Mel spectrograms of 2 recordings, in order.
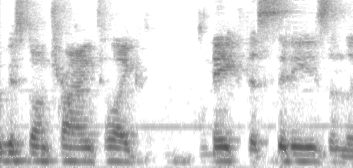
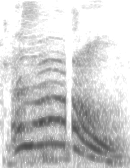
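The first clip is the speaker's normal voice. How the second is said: excited hello; 4 dB louder than usual. Real, not acted. Greeting friend joining call.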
